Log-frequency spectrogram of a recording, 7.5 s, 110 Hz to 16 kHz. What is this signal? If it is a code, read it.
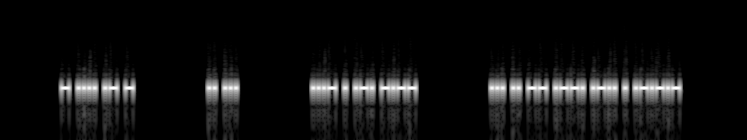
Morse code, heard as a keyed tone, about 46 wpm, 700 Hz. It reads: THAT IS VERY SIMPLE.
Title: 4x Word-Spacing - Sentences from Top 400 Words - 45wpm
